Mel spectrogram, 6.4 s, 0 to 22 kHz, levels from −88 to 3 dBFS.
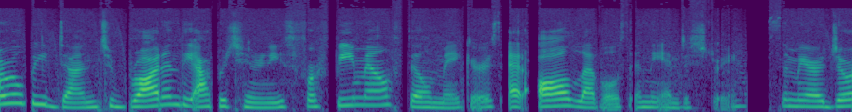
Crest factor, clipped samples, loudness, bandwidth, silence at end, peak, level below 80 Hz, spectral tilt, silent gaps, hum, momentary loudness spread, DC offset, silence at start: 20 dB; under 0.1%; -28 LUFS; over 20 kHz; 0 s; -8 dBFS; -64 dBFS; -5 dB/octave; 2.47-2.51 s, 3.77-3.81 s, 3.98-4.02 s, 5.61-5.75 s; none; 15 LU; under 0.1%; 0 s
